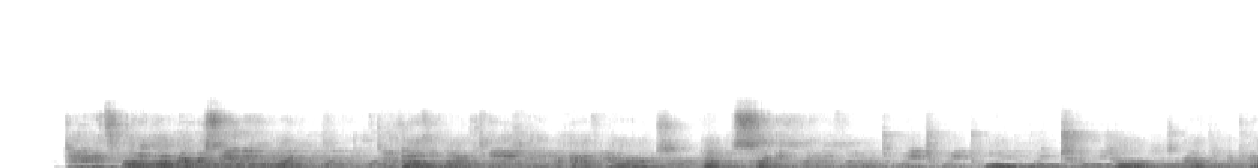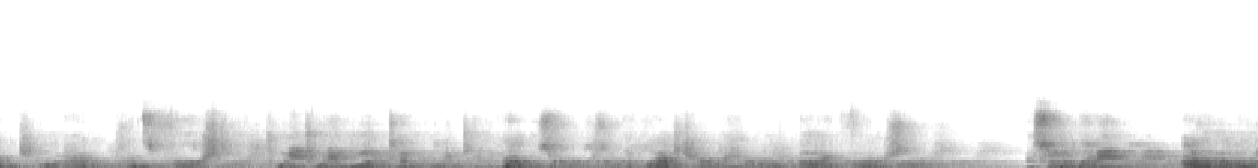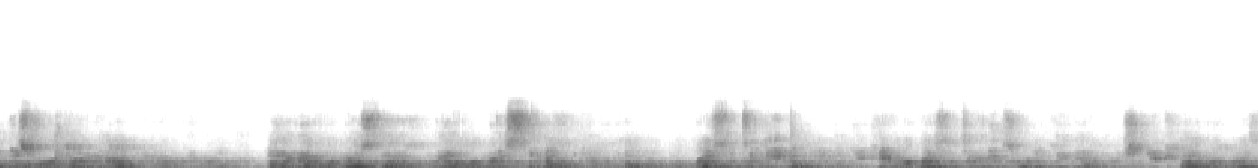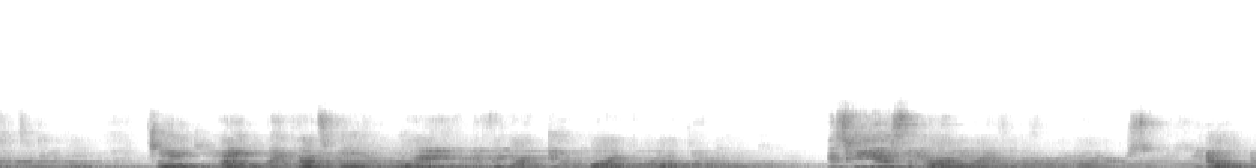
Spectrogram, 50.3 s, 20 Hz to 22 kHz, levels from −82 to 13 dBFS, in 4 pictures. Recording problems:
echo of what is said; strong; throughout; 430 ms later, 10 dB below the speech
off-mic speech; far
wrong speed and pitch; too slow and too low; 0.7 times normal speed
room echo; noticeable; dies away in 0.7 s
thin; somewhat; fading below 300 Hz
garbled, watery; slightly

